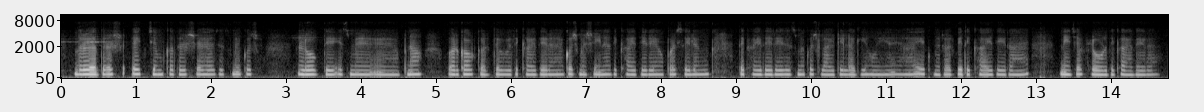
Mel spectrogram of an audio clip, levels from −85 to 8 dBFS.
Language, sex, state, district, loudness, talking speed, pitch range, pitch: Hindi, female, Chhattisgarh, Rajnandgaon, -22 LUFS, 210 wpm, 220-230 Hz, 225 Hz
